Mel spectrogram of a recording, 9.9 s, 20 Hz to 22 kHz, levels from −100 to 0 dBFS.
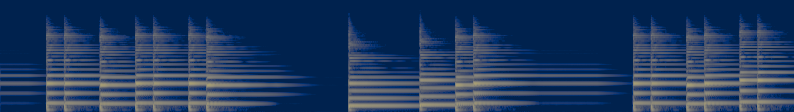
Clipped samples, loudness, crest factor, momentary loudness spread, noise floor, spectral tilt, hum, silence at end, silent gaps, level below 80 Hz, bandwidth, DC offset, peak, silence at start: under 0.1%; -40 LUFS; 16 dB; 13 LU; under -90 dBFS; -4.5 dB/octave; none; 0 s; none; -88 dBFS; 12 kHz; under 0.1%; -24 dBFS; 0 s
